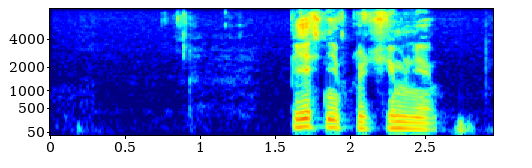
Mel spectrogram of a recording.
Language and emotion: Russian, neutral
